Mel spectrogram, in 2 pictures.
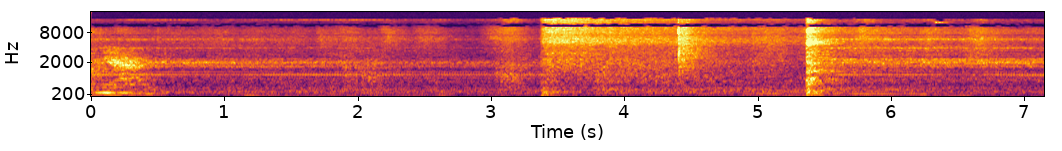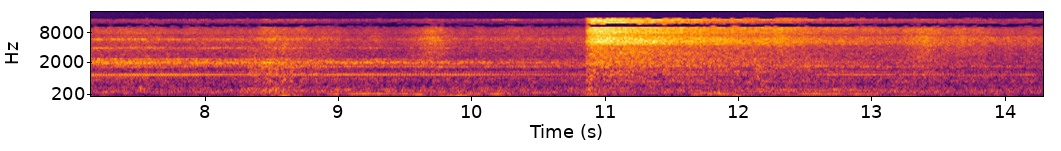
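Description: A massage chair's motor hums softly.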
